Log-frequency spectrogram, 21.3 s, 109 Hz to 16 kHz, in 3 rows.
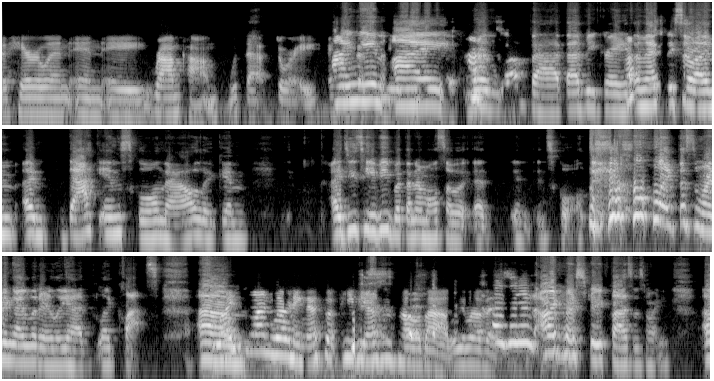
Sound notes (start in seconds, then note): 12.6 laughs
